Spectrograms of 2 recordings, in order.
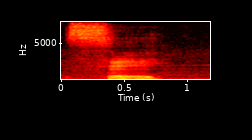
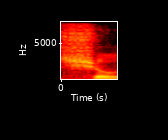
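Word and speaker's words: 姓: A surname is a sei If you're actually asking what someone's surname is, osei wa nan desu ka? But if used in other words, it's pronounced sho sometimes.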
